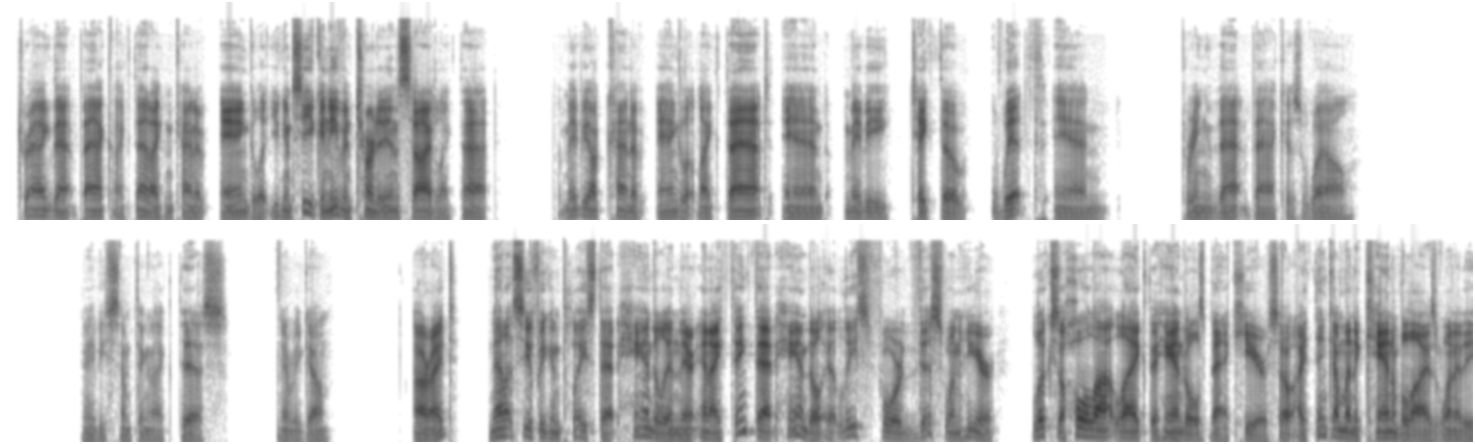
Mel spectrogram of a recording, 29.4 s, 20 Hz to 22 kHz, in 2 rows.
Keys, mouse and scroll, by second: 10.3 shift+click, 17.5 Tab, 17.8 scroll down 3, 18.2 middle click, 21.3-22.3 scroll down 1, 23.0 shift+middle click, 23.6-24.1 scroll up 2, 23.8 shift+middle click, 26.6 click, 27.3 middle click, 28.4 shift+middle click, 28.9 middle click.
